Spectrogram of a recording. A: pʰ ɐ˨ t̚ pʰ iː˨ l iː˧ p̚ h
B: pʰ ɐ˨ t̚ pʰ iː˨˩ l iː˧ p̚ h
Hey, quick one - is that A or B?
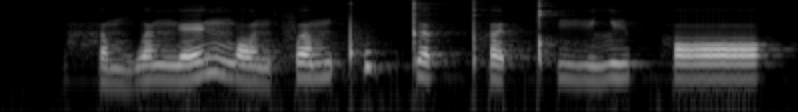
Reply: A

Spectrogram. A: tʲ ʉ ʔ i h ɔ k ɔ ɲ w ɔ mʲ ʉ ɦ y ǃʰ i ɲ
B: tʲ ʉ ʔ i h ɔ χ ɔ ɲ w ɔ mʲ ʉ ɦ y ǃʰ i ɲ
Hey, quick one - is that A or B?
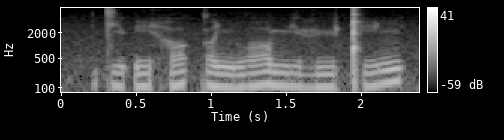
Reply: A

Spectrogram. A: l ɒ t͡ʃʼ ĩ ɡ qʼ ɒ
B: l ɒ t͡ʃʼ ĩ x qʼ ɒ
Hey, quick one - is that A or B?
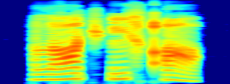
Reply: B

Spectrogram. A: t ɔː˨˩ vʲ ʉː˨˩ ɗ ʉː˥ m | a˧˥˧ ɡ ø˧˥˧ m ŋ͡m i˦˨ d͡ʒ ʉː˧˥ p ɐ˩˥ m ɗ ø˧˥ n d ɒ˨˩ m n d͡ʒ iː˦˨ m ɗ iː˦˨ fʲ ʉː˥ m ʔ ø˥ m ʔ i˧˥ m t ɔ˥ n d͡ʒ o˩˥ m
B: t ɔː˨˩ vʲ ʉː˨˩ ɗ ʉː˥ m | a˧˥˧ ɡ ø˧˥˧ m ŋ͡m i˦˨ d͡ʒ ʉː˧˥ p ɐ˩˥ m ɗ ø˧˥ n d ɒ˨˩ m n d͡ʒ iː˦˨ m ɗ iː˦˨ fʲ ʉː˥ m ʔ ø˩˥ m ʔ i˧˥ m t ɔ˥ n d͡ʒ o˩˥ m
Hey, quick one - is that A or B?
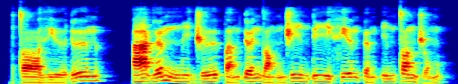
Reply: B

